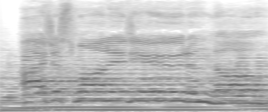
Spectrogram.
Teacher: ed is pronounced as a separate syllable with an id sound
